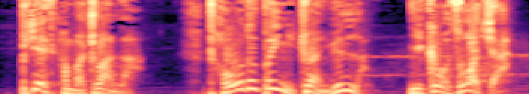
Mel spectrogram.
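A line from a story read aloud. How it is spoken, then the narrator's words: Angry roar. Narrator (Chinese): 赵亮一吼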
